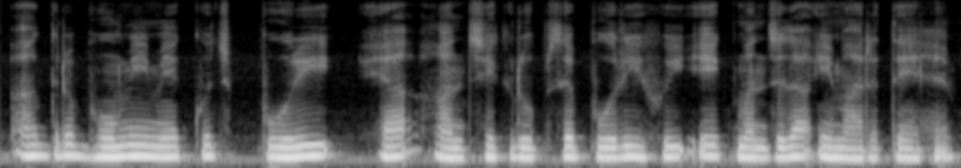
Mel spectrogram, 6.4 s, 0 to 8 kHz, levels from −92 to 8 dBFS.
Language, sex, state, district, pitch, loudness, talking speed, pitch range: Hindi, male, Jharkhand, Ranchi, 135 Hz, -13 LUFS, 140 wpm, 125-140 Hz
